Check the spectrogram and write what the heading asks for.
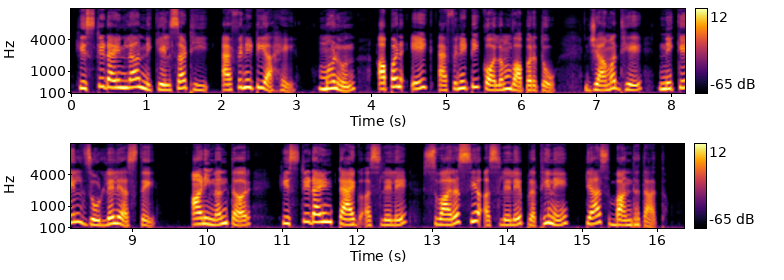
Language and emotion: Marathi, neutral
